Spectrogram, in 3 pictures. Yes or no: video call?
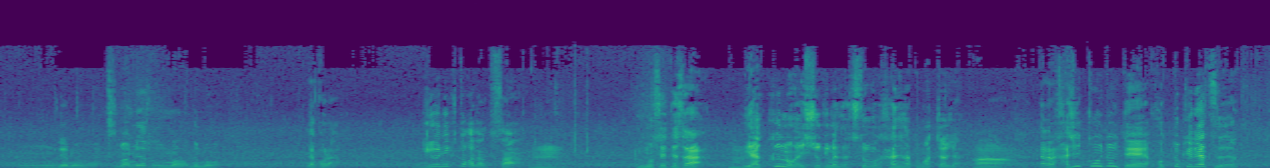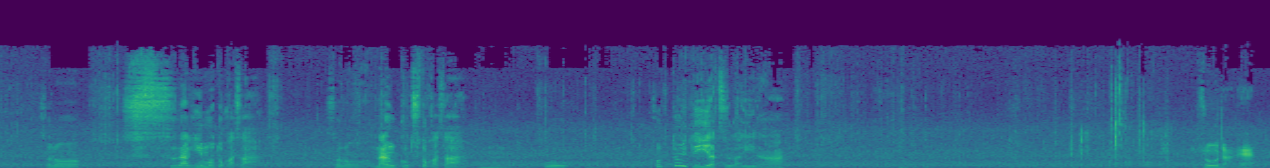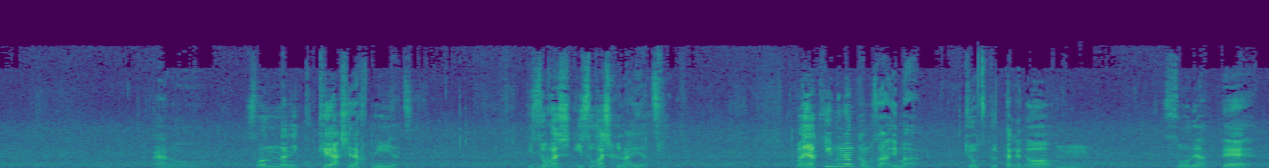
no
